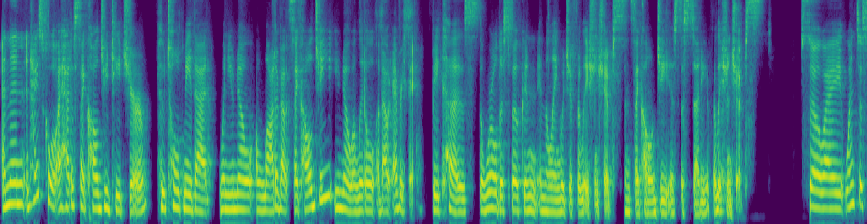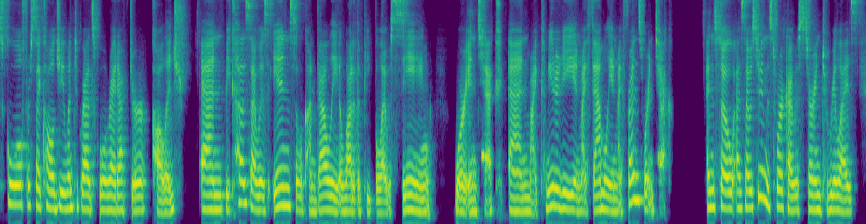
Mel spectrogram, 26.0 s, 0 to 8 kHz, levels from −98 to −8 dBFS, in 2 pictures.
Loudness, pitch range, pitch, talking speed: -17 LUFS, 180-225 Hz, 195 Hz, 235 wpm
